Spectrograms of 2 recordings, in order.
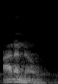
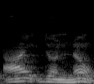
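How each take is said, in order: First: The words are run together and reduced. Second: Each word is said fully and separately. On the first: "but Americans say I don't know" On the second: "We say I don't know"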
